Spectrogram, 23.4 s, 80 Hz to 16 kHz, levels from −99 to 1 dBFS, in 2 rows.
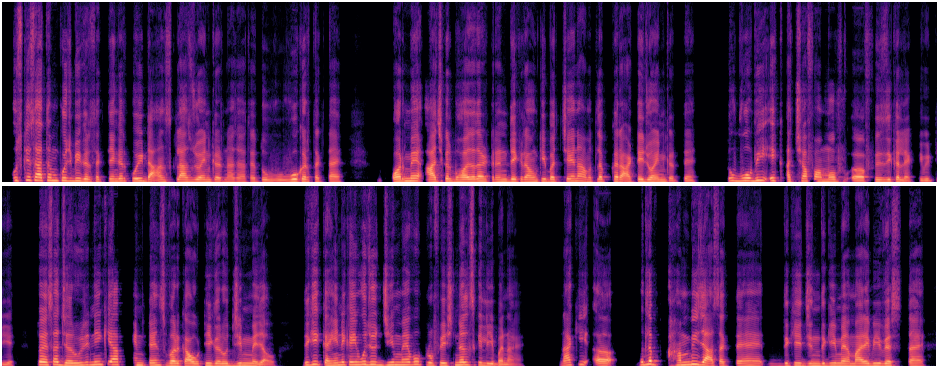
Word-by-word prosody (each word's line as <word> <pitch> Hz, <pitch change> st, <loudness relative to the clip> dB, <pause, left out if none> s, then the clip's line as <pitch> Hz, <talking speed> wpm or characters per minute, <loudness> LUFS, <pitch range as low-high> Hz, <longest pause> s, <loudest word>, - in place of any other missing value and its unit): उसके 260 Hz, +3 st, -2 dB
साथ 270 Hz, -1 st, +4 dB
हम 255 Hz, -1 st, +2 dB
कुछ 250 Hz, -2 st, 0 dB
भी 230 Hz, -, +3 dB
कर 200 Hz, -2 st, +1 dB
सकते 185 Hz, +2 st, -5 dB
हैं 200 Hz, -, -2 dB
अगर 215 Hz, -, 0 dB
कोई 215 Hz, +1 st, +3 dB
डांस 170 Hz, -3 st, 0 dB
क्लास 175 Hz, 0 st, +1 dB
जॉइन 170 Hz, 0 st, 0 dB
करना 165 Hz, -2 st, -3 dB
चाहता 160 Hz, -1 st, -7 dB
है, 160 Hz, -, -7 dB
तो 165 Hz, 0 st, -3 dB
वो, 150 Hz, 0 st, -6 dB
वो 170 Hz, +5 st, +4 dB
कर 195 Hz, -, +3 dB
सकता 165 Hz, -1 st, -4 dB
है। 150 Hz, 0 st, -3 dB, 0.7 s
और 195 Hz, +1 st, +7 dB
मैं 225 Hz, 0 st, +4 dB
आजकल 180 Hz, +4 st, +3 dB
बहुत 180 Hz, -1 st, +2 dB
ज़्यादा 195 Hz, +2 st, +4 dB
ट्रेंड 180 Hz, -1 st, -3 dB
देख 185 Hz, 0 st, +2 dB
रहा 175 Hz, -1 st, +1 dB
हूँ 180 Hz, -, -3 dB
कि 195 Hz, -, -2 dB
बच्चे 180 Hz, +2 st, -1 dB
ना 210 Hz, -1 st, 0 dB
मतलब 185 Hz, +2 st, -3 dB
कराटे 170 Hz, -1 st, +2 dB
जॉइन 165 Hz, -3 st, +1 dB
करते 145 Hz, 0 st, -6 dB
हैं, 140 Hz, -, -7 dB, 0.4 s
तो 240 Hz, -, -2 dB
वो 240 Hz, +2 st, +3 dB
भी 255 Hz, +3 st, +2 dB
एक 240 Hz, 0 st, -1 dB
अच्छा 190 Hz, +3 st, -1 dB
form 190 Hz, -3 st, -1 dB
of 185 Hz, -1 st, -3 dB
a, 145 Hz, -1 st, +5 dB
physical 165 Hz, +2 st, -2 dB
activity 140 Hz, -2 st, -7 dB
है। 120 Hz, -, -6 dB, 0.3 s
तो 250 Hz, -, +8 dB
ऐसा 240 Hz, +1 st, +4 dB
ज़रूरी 195 Hz, +3 st, +2 dB
नहीं 240 Hz, +2 st, 0 dB
है -, -, -3 dB
कि 255 Hz, -, -3 dB
आप 245 Hz, 0 st, +1 dB
इंटेंस 200 Hz, +1 st, -2 dB
वर्कआउट 175 Hz, -2 st, +3 dB
ही 190 Hz, -, +2 dB
करो, 175 Hz, -1 st, +1 dB
जिम 175 Hz, +4 st, -2 dB
में 170 Hz, -, +2 dB
जाओ, 120 Hz, -4 st, -3 dB, 0.3 s
देखिए 235 Hz, +5 st, 0 dB
कहीं 200 Hz, +1 st, +2 dB
न 230 Hz, -, +2 dB
कहीं 240 Hz, 0 st, +3 dB
वो 255 Hz, +2 st, +2 dB
जो 250 Hz, 0 st, +1 dB, 0.2 s
जिम 230 Hz, +1 st, +2 dB
है, 235 Hz, -, +2 dB
वो 255 Hz, +2 st, 0 dB
प्रोफेशनल्स 205 Hz, +3 st, 0 dB
के 215 Hz, -, -3 dB
लिए 170 Hz, -3 st, -1 dB
बना 130 Hz, -4 st, -2 dB
है, 110 Hz, +1 st, -16 dB, 0.5 s
ना 205 Hz, +2 st, +1 dB
कि 245 Hz, +2 st, -8 dB
अ, 165 Hz, -, -1 dB, 0.5 s
मतलब 275 Hz, +3 st, +4 dB
हम 210 Hz, +3 st, 0 dB
भी 270 Hz, 0 st, +4 dB
जा 230 Hz, -, +6 dB
सकते 170 Hz, +2 st, -2 dB
हैं, 190 Hz, -1 st, -3 dB
देखिए, 175 Hz, +5 st, -4 dB
ज़िंदगी 175 Hz, +2 st, -2 dB
में 190 Hz, -, +2 dB
हमारी 170 Hz, 0 st, +2 dB
भी 180 Hz, +1 st, 0 dB
व्यस्तता 165 Hz, -1 st, -2 dB
है, 160 Hz, +1 st, -3 dB
185 Hz, 240 wpm, -24 LUFS, 170-215 Hz, 0.7 s, तो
